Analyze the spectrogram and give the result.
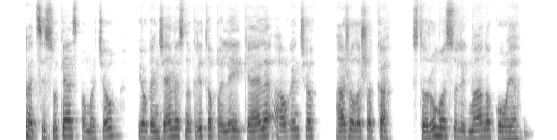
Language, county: Lithuanian, Šiauliai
